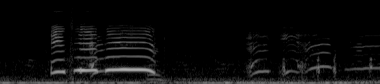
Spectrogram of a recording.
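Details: Chicken crowing in the evening; it crows both morning and evening to tell the time. One long, loud, harmonic crow holds steady, then drops away, followed by a child talking close by.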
